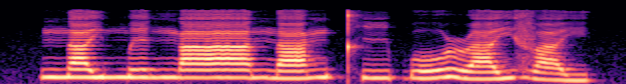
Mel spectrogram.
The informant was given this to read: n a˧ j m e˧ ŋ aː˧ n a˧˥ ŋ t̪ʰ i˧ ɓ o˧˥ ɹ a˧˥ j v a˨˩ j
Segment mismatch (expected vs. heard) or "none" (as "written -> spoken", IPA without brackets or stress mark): none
